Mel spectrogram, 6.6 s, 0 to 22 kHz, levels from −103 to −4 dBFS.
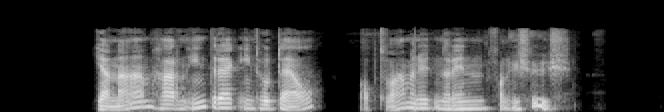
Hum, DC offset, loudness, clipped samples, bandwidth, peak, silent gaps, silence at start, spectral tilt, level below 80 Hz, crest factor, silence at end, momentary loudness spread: none; under 0.1%; -21 LUFS; under 0.1%; 8 kHz; -2 dBFS; 3.35-3.44 s; 0.95 s; -6 dB/octave; -56 dBFS; 20 dB; 0.95 s; 11 LU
